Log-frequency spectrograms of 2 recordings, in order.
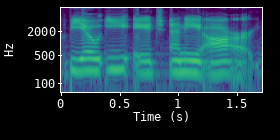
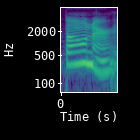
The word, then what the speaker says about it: Boehner: His name is actually written as Boner, B O E H N E R, but it's not Boner, it's Boehner.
